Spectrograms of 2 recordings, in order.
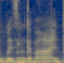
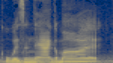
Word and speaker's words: Wizengamot: I say Wizengamot, but I've also heard, like, Wizenagamot. – Wizenag. – Which, like, there's not a second A. – Yeah, but is after the G. – Yeah, I pronounce it Wizengamot.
